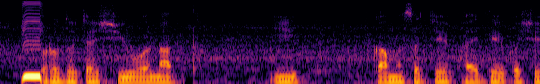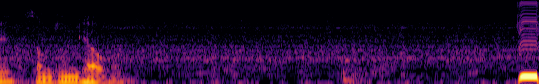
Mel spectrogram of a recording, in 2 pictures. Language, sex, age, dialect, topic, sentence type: Marathi, male, 25-30, Varhadi, agriculture, question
